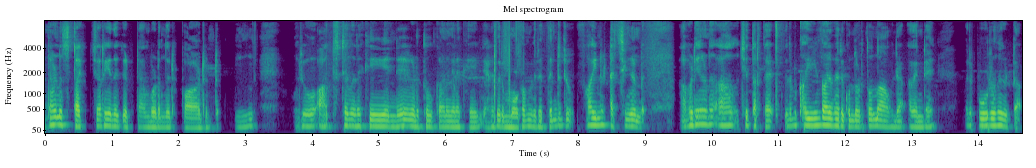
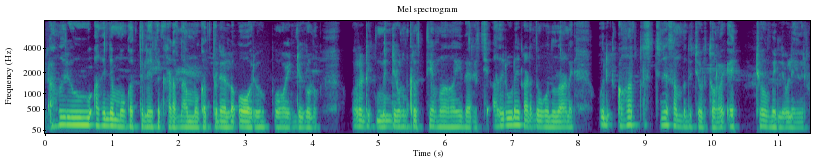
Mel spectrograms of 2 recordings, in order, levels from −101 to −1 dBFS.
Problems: none marked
